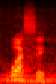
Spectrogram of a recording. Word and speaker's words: Waze: Quizás usted lo conoce, se llama Waze o Waze, se escriben así, W-A-Z-E, Waze, pero se pronuncia Waze.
